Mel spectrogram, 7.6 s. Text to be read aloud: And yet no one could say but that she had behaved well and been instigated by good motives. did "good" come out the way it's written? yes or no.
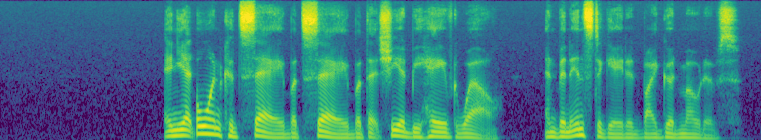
yes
